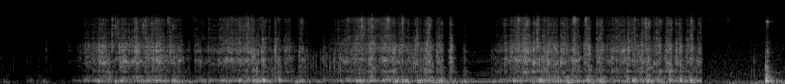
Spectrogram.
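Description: Power drill with a hole saw cutting through a bus's sheet-metal floor from below, running in three stretches with short pauses. A single sharp knock comes near the end.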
